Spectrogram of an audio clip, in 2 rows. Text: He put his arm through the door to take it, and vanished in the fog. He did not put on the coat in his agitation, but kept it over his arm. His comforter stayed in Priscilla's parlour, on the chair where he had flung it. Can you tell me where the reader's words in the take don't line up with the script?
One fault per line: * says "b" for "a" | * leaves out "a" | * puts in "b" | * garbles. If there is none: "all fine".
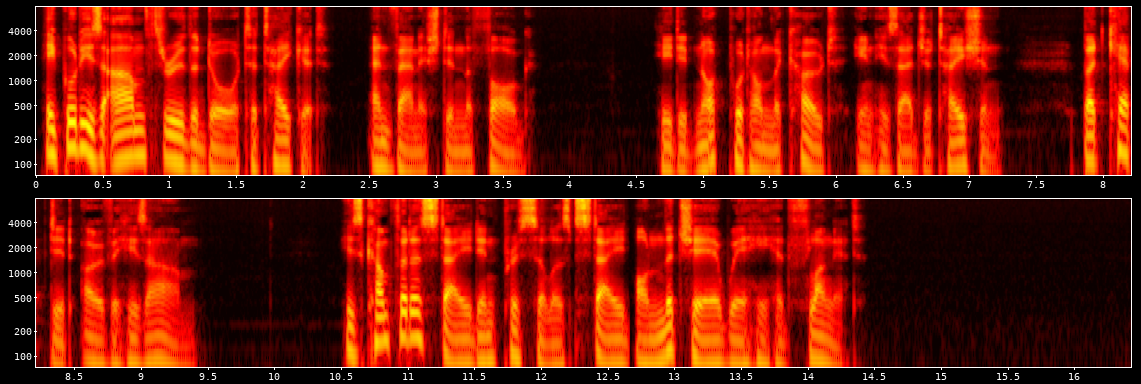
* says "stayed" for "parlour"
